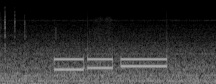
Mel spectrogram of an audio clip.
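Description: Touch-tone telephone keypad beeps: three dialing tones in quick succession, the third held longer, each a two-note chord.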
